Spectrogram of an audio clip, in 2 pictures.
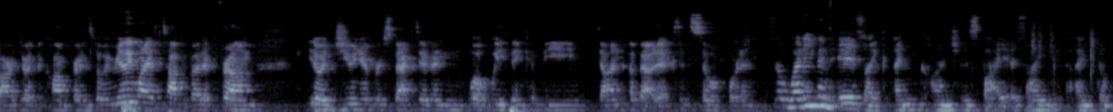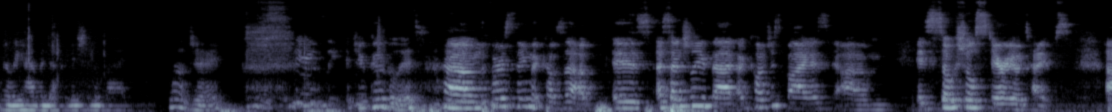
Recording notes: Recorded Live at CAN-CWiC. Our first live recording of Confidently Insecure, in front of an audience of university students at the 2018 conference in Halifax, NS.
